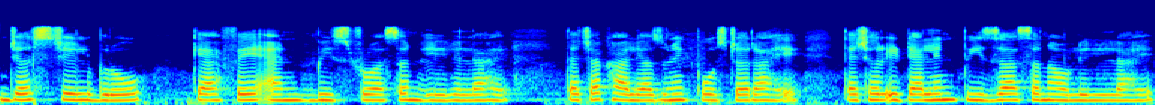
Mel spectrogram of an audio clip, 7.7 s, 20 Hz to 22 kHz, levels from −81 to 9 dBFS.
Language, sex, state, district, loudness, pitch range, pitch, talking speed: Marathi, female, Maharashtra, Washim, -14 LUFS, 210-225 Hz, 220 Hz, 170 wpm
